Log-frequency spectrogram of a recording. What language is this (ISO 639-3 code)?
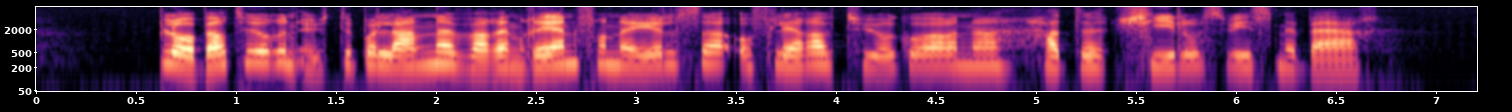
nor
